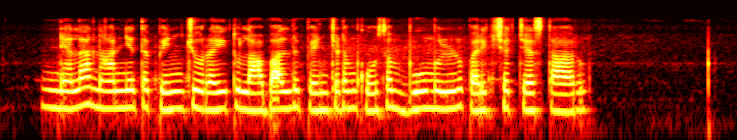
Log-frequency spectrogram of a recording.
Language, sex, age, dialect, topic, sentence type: Telugu, female, 18-24, Southern, agriculture, statement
